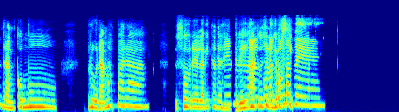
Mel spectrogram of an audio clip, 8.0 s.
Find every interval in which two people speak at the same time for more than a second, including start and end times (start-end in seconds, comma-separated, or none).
4.4-5.9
